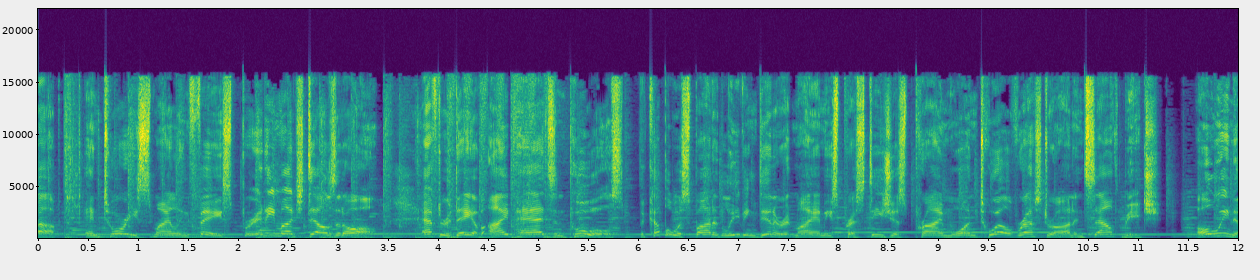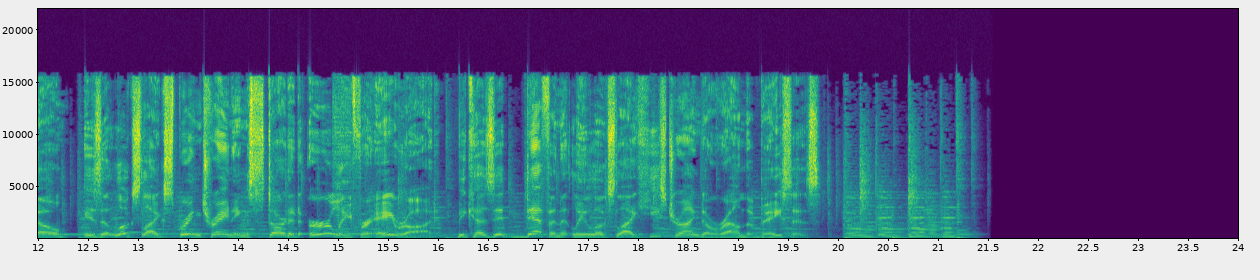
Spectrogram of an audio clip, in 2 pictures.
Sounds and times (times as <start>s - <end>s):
Speech: 0.0s - 19.8s
Music: 0.0s - 21.6s.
